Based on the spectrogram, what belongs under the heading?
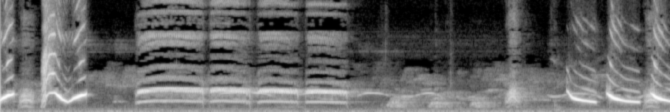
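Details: The 'ro ro' call of a female laughingthrush prompting a male: swooping whistled notes, a long sustained buzzy whistle, softer wavering notes, then two loud falling slurs.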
